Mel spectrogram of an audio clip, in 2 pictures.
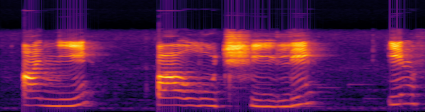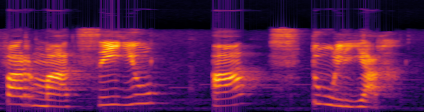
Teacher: the preposition о is always pronounced as a because it's not a stressed vowel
